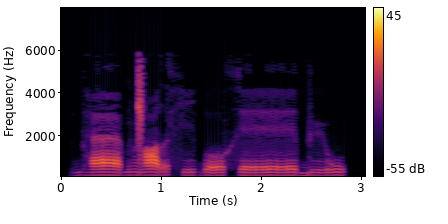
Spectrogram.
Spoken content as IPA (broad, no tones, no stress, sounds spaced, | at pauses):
bʱ æː b ŋ͡ǁ ɑ r x i ɓ o x eː b y w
